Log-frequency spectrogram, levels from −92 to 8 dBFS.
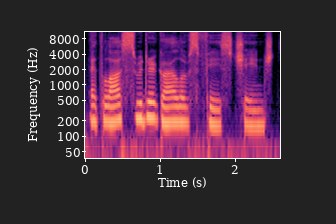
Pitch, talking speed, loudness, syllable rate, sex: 190 Hz, 115 wpm, -16 LUFS, 3.7 syllables/s, female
